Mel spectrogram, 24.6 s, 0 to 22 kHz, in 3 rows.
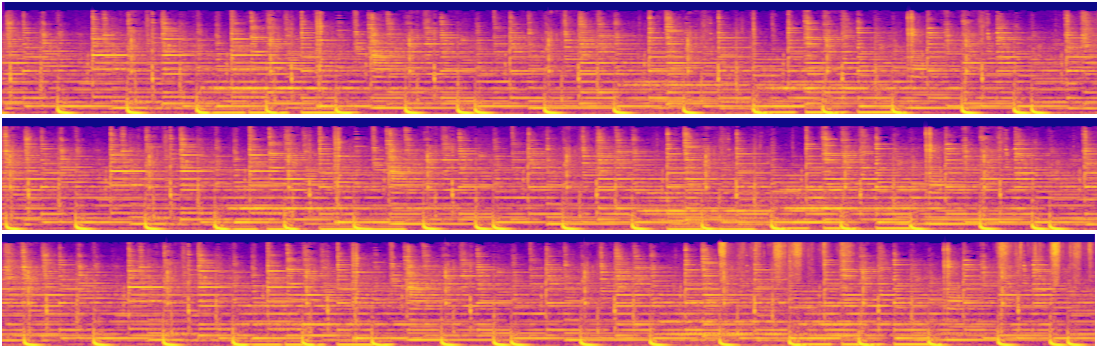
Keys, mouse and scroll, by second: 0.0 click, 2.7 click, 4.1 alt+click, 4.9 click, 5.5 shift+click, 8.3 alt+click, 9.4 click, 11.7 alt+click, 12.7 q, 13.8 ctrl+click, 17.5 click, 18.6 click, 19.3 click, 20.3 click, 21.8 click, 22.2 shift+click, 23.2 click, 24.4-24.6 drag.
